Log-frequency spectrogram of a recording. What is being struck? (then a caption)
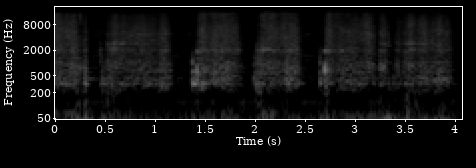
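Metal tin with lid. A tall orange cylindrical metal Baileys tin with its lid on is held tilted and rubbed and tapped with fingertips and nails. Soft, bright scratchy strokes sweep across the surface in uneven passes with short pauses between them. Two light taps stand out with a faint metallic ring.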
